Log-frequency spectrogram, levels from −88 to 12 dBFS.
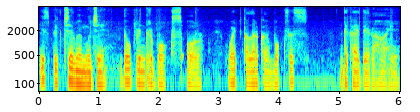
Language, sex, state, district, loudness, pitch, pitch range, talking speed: Hindi, male, Arunachal Pradesh, Papum Pare, -19 LUFS, 105 Hz, 95-110 Hz, 160 wpm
